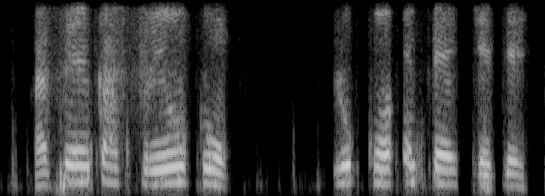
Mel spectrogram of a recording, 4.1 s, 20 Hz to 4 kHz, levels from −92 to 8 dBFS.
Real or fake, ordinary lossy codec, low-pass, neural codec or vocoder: real; Opus, 32 kbps; 3.6 kHz; none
